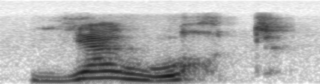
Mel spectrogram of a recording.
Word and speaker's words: yaourt: However, for the word yaourt, I do sound the T at the end. It's an exception there.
